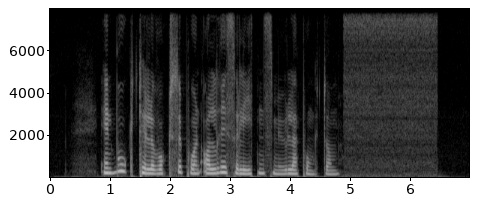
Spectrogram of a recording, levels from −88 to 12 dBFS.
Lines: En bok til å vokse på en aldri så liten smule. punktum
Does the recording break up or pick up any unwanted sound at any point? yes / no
no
